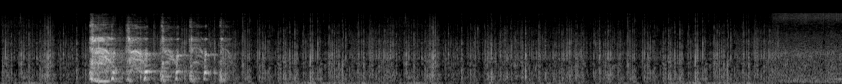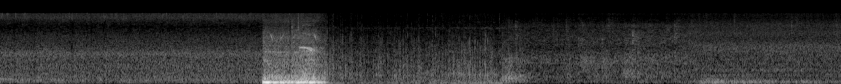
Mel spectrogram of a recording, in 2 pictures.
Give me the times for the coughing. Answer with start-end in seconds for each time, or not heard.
0.8-2.3, 11.0-11.7.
